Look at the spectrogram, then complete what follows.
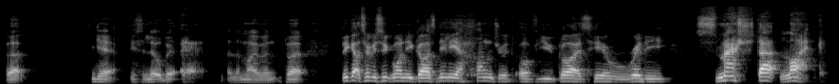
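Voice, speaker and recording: Guy, young adult, croaky hoarse voice, live-stream fan show host, energetic chat, keeps clearing his throat. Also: mid-range voice, normal speed.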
